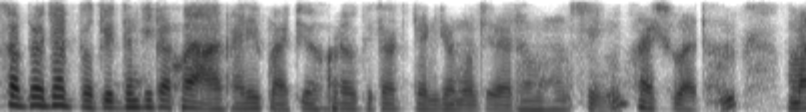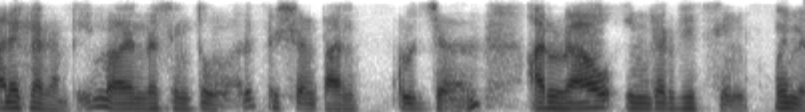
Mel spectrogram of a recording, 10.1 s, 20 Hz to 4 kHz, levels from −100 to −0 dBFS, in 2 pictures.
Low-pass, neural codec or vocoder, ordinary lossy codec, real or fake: 3.6 kHz; codec, 44.1 kHz, 2.6 kbps, DAC; Opus, 64 kbps; fake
